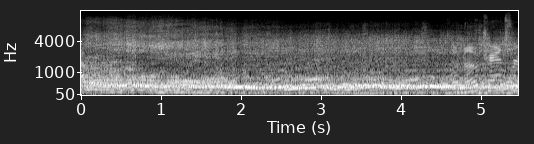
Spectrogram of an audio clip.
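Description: Dirt modified race cars roaring around Kings Speedway during a heat race, a dense, loud wall of engine noise with shifting pitches as the cars swing wide, under a race announcer's commentary.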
